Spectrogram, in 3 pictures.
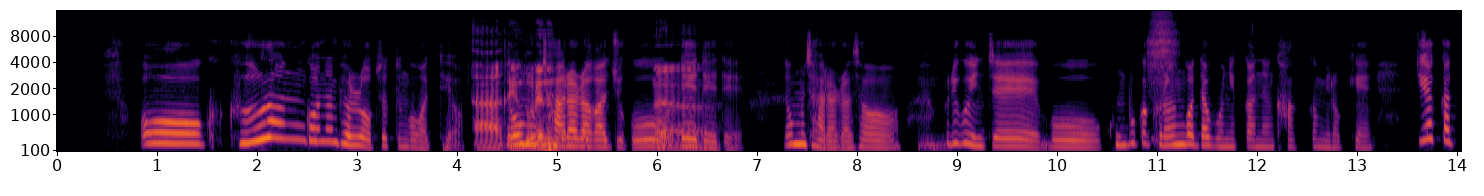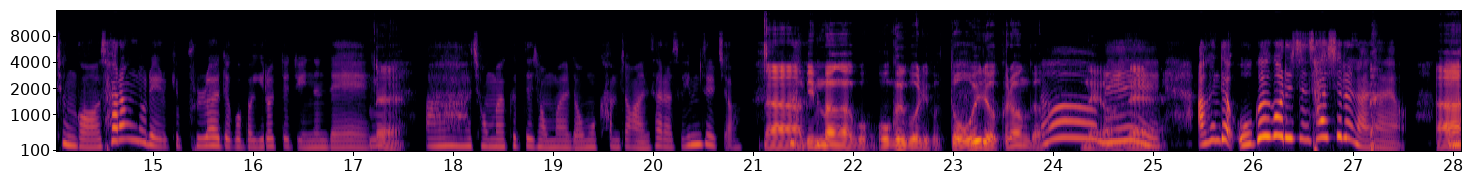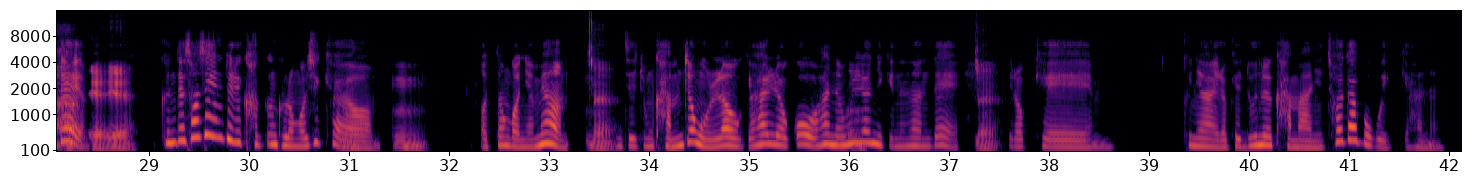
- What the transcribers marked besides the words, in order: sniff; tapping; other background noise; laugh; laugh
- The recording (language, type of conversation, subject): Korean, podcast, 친구들과 함께 부르던 추억의 노래가 있나요?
